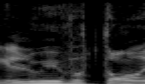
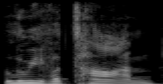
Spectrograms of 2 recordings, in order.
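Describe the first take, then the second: First: "Louis Vuitton" with a nasal French last vowel; French pronunciation. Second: "Louis Vuitton" ending in a hard American "tahn"; Americanized pronunciation. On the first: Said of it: "you're gonna say, like". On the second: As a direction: say "Louis Vuitton" with a sounded final n. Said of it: "you're gonna be like". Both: Shown as a demonstration.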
